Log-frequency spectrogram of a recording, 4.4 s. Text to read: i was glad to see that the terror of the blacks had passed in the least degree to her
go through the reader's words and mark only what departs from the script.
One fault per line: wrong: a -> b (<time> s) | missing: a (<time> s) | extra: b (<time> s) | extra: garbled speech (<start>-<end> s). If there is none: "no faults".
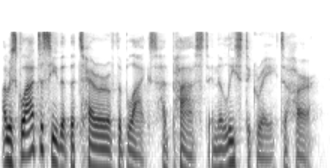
no faults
